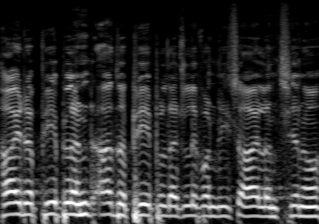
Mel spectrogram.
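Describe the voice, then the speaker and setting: A man speaks in a German accent at a high pitch and moderate pace, his intonation monotone and flat. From Germany. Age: 80s+. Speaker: birthday celebrant. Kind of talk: speech to guests. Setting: birthday party with audience.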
